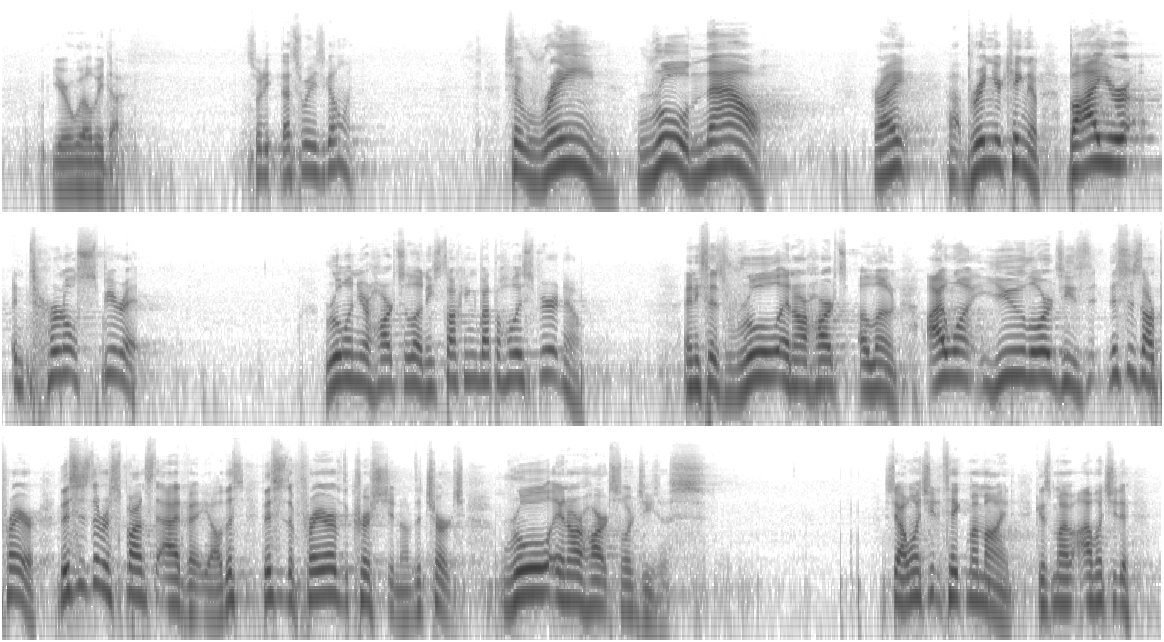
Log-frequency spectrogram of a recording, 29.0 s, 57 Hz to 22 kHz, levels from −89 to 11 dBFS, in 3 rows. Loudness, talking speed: -26 LUFS, 185 wpm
